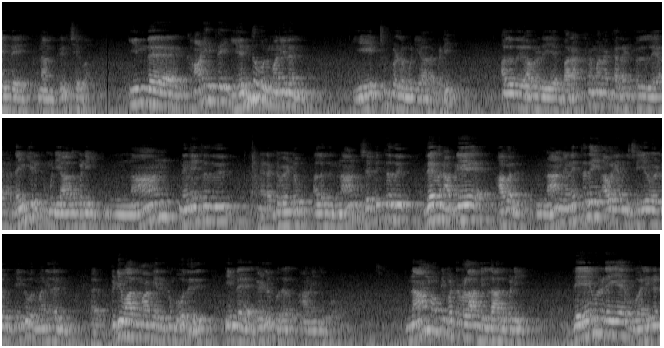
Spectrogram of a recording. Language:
Korean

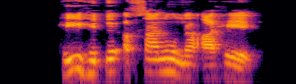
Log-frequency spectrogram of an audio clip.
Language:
Sindhi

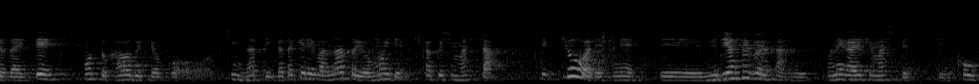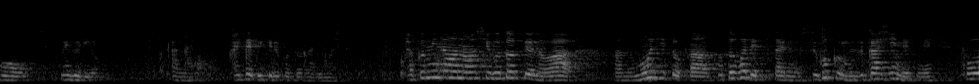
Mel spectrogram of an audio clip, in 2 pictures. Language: Japanese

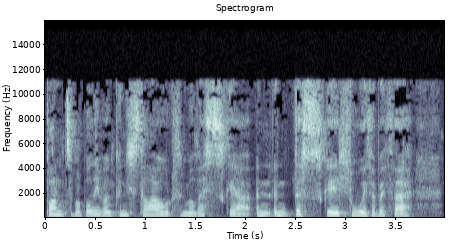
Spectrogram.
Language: Welsh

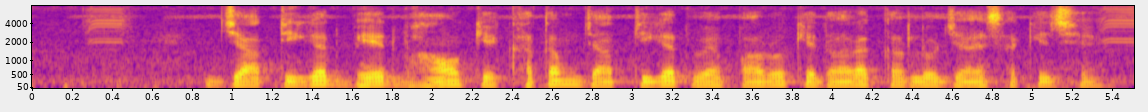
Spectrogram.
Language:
Maithili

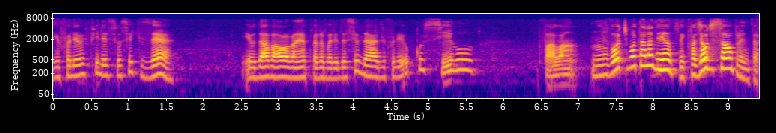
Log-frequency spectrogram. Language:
Portuguese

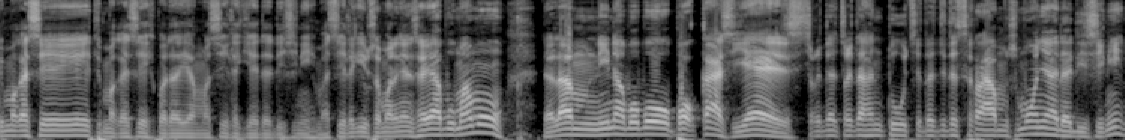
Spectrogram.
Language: Malay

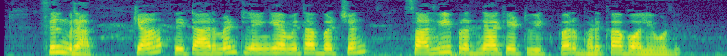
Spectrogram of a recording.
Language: Hindi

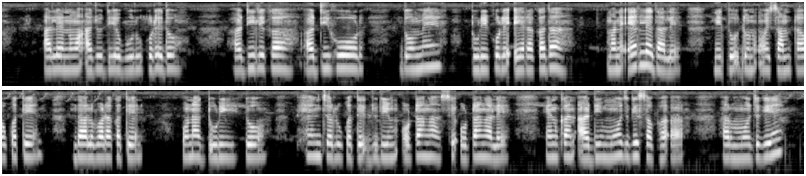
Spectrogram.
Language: Santali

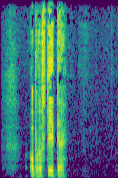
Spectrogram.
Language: Slovenian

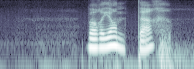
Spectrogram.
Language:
Norwegian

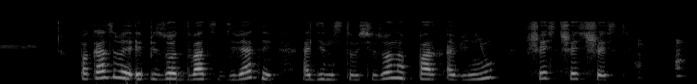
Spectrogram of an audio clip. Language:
Russian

